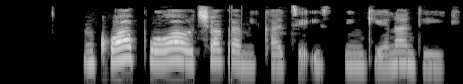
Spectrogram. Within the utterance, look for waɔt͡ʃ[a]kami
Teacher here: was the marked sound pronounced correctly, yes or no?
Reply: yes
